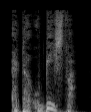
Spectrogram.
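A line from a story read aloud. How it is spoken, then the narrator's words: Choked voice. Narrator (Russian): произнес он сдавленным голосом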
